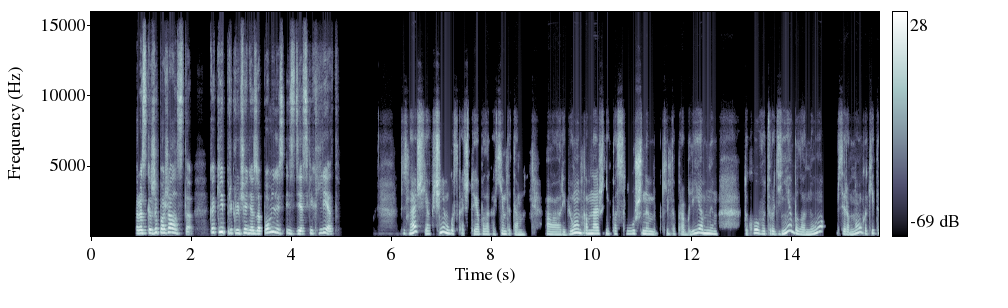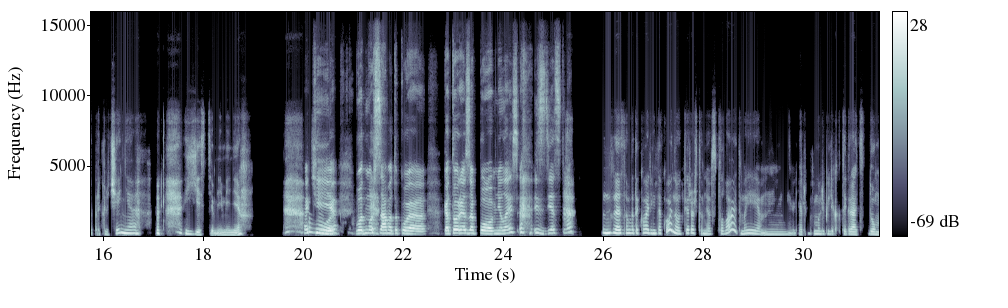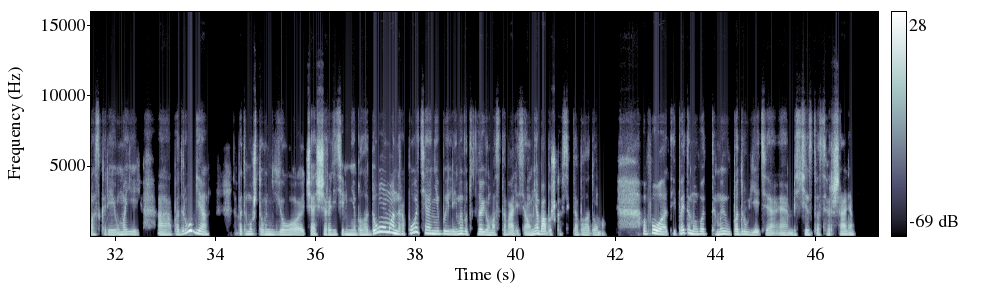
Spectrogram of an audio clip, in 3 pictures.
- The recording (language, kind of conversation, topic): Russian, podcast, Какие приключения из детства вам запомнились больше всего?
- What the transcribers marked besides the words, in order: chuckle; tapping; chuckle; chuckle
